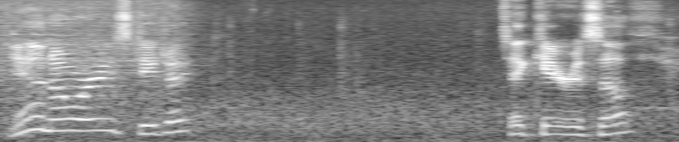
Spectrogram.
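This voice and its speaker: A man with a very high, creaky voice livestreams a game at a moderate pace, keeping up laid-back, friendly chat with viewers in casual let's-play style. Background noise runs under the audio.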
